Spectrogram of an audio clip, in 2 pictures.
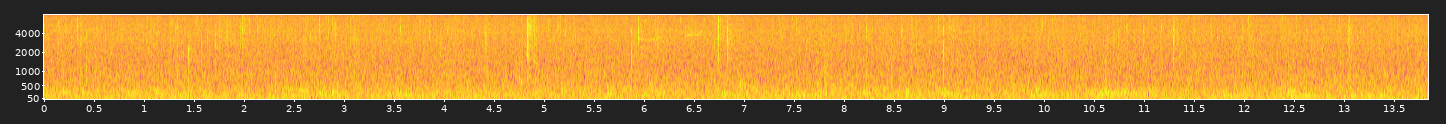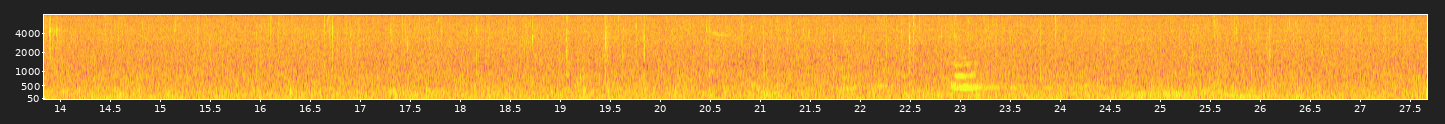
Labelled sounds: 6.0	6.2	humpback whale, 3.1 to 3.5 kHz
22.9	23.2	humpback whale, 1.2 to 1.5 kHz

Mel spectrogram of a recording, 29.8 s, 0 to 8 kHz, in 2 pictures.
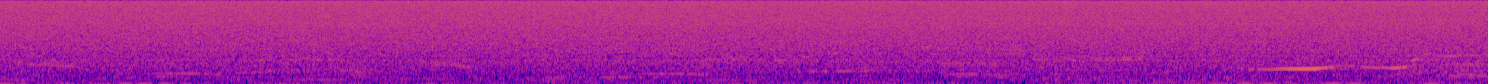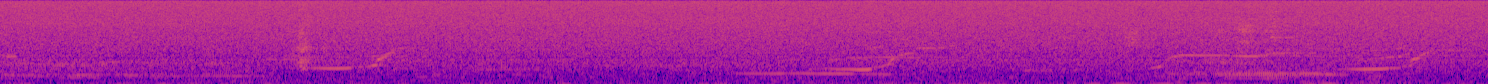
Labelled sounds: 26.6	27.8	humpback whale, 0.80 to 1.1 kHz
29.0	29.2	humpback whale, 0.80 to 1.2 kHz

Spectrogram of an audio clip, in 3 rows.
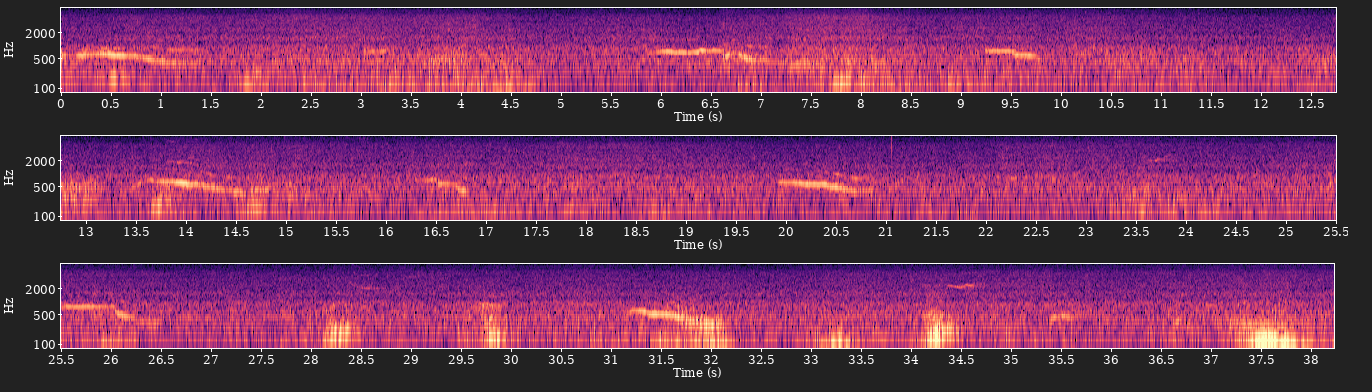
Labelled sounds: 1.1	1.3	humpback whale, 0.78 to 0.84 kHz
6.3	6.6	humpback whale, 0.78 to 0.88 kHz
9.2	9.6	humpback whale, 0.78 to 0.84 kHz
13.8	14.1	humpback whale, 1.8 to 2.0 kHz
20.3	20.6	humpback whale, 0.84 to 1.2 kHz
25.5	26.0	humpback whale, 0.78 to 0.88 kHz
28.5	28.8	humpback whale, 2.0 to 2.2 kHz
34.4	34.7	humpback whale, 2.0 to 2.6 kHz

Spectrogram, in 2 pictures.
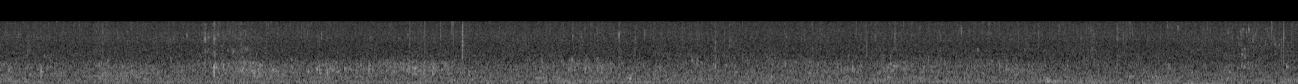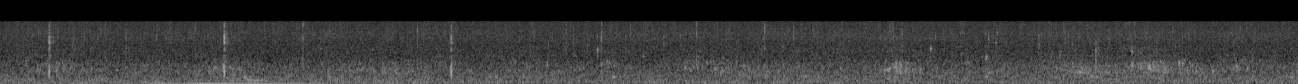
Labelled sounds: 21.9	22.1	water noise, 0.78 to 1.1 kHz
24.3	24.6	water noise, 0.78 to 1.1 kHz

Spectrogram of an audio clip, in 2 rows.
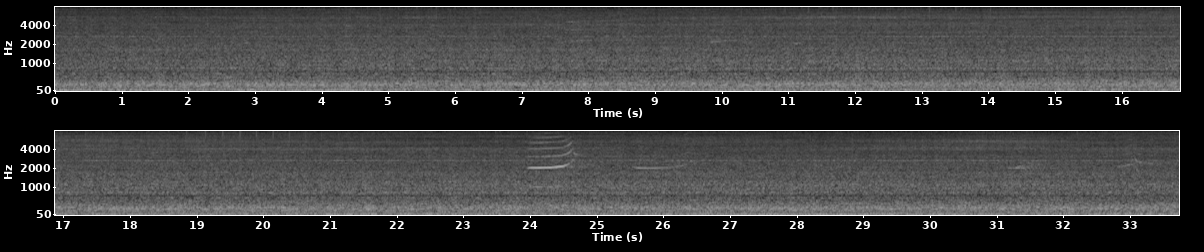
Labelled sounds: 7.7	8.0	killer whale, southern resident, 4.5 to 4.6 kHz
23.9	24.6	killer whale, southern resident, 2.0 to 8.0 kHz
25.5	26.1	killer whale, southern resident, 2.0 to 2.1 kHz

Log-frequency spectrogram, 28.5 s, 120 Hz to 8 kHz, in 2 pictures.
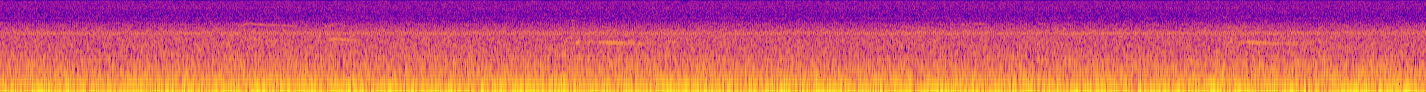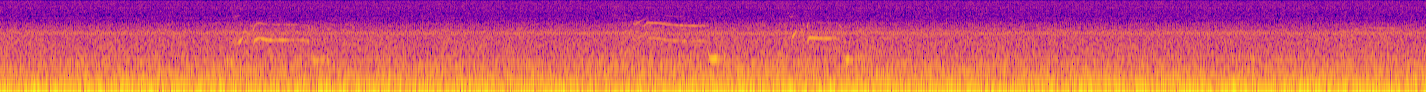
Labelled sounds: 5.5	7.3	killer whale, offshore, 0.89 to 1.4 kHz
11.9	14.0	killer whale, offshore, 0.91 to 1.3 kHz
16.5	17.7	killer whale, offshore, 0.99 to 3.0 kHz
20.1	23.0	killer whale, offshore, 0.88 to 3.3 kHz

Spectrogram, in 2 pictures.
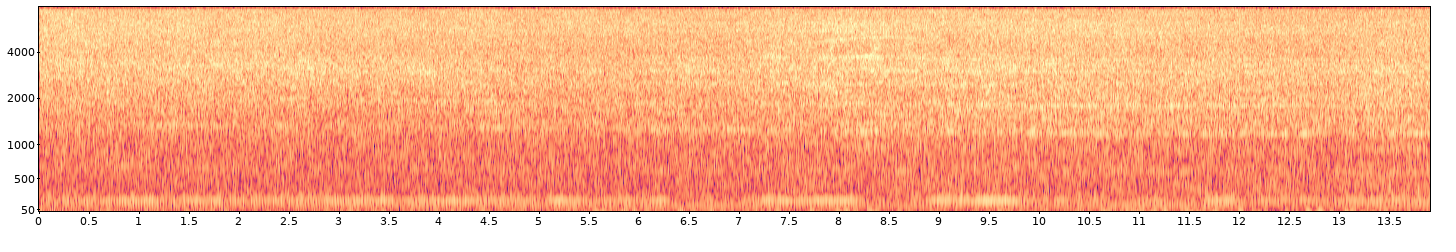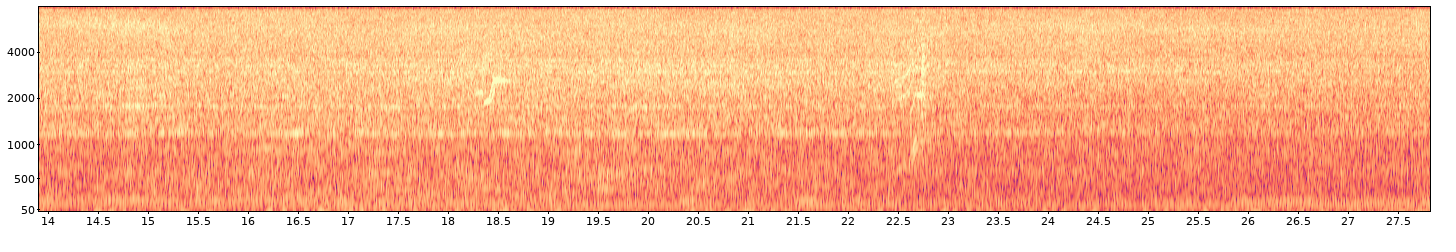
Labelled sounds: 18.2	18.6	killer whale, southern resident, 1.9 to 3.7 kHz
22.3	22.9	killer whale, southern resident, 0.72 to 4.9 kHz

